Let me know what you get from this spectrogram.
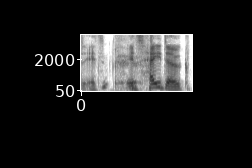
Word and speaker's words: Hadoke: But it's Hadoke, but it's a made-up name. I think any pronunciation is okay.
